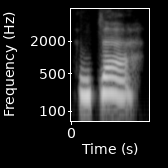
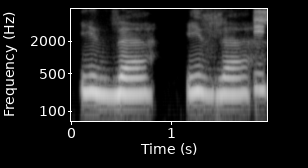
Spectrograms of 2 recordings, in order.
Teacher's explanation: zalnya jangan jadi da. Ujung lidahnya tampilkan ke ujung gigi seri atas.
